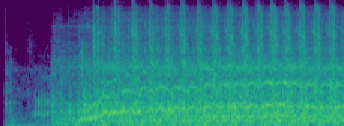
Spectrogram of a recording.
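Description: A sewing machine stitches a dart on a camisole, starting up after a brief pause and then running in a fast, even, rhythmic whir with regular needle ticks, close and steady.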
